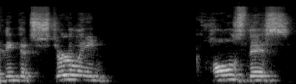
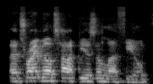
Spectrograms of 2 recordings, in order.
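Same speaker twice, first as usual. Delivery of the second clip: normal talking voice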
